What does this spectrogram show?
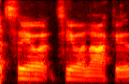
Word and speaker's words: Tiwanaku: Tio taken Aqua cup yes sorry I cannot pronounce that but thank you Jay dreams yeah tiwanaku there we go yes uh shout out to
